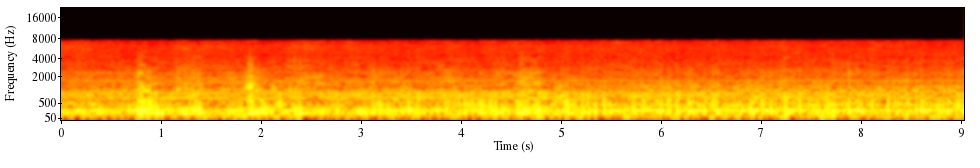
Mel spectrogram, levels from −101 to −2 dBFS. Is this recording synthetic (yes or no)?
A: yes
